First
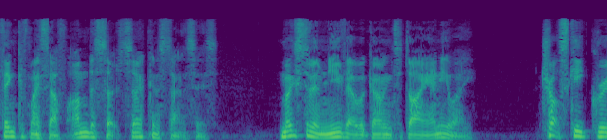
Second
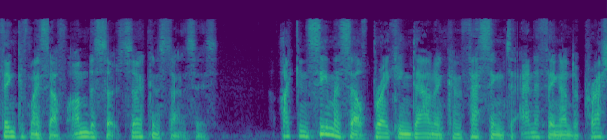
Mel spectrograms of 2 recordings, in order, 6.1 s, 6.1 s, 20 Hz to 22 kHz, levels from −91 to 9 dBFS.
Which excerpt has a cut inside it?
first; 1 cut; at 2.7 s

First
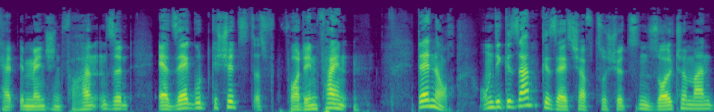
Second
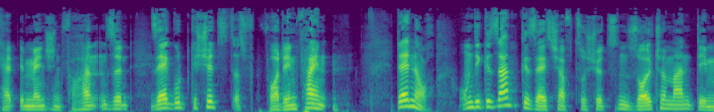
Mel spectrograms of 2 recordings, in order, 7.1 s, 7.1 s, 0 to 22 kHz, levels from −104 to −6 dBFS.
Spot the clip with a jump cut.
second; 1 cut; at 1.5 s

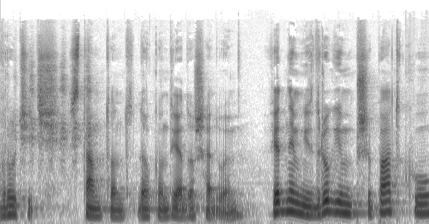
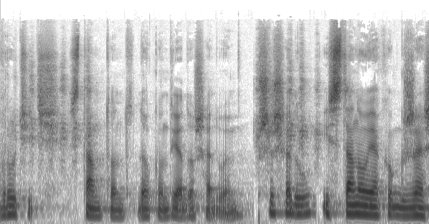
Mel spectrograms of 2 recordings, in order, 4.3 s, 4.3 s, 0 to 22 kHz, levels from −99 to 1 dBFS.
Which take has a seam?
second; 1 cut; at 2.5 s

